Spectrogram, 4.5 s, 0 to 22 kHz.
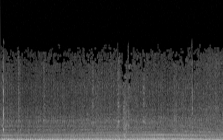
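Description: A 2013 Scion FR-S's flat-four boxer engine running steadily through its DC Sports aftermarket exhaust, a low-pitched drone that stays at an even pitch without revving.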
